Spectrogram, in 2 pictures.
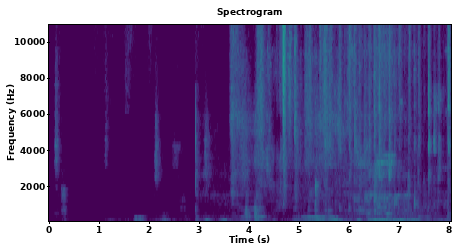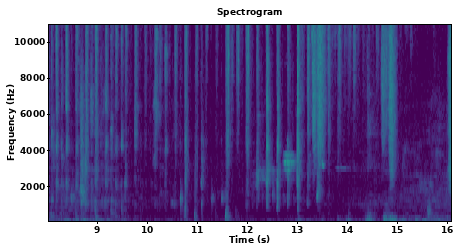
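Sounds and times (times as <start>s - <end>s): fingers scratching through hair: 4.7s - 15.0s.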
